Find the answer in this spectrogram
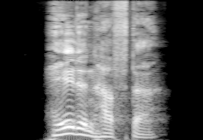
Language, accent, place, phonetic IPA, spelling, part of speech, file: German, Germany, Berlin, [ˈhɛldn̩haftɐ], heldenhafter, adjective, De-heldenhafter.ogg
- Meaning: 1. comparative degree of heldenhaft 2. inflection of heldenhaft: strong/mixed nominative masculine singular 3. inflection of heldenhaft: strong genitive/dative feminine singular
